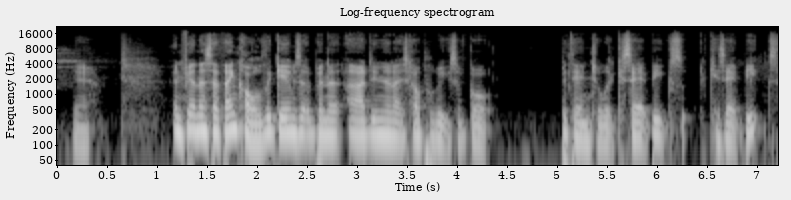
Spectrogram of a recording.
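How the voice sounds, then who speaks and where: A man with a Scottish accent, fairly high pitch, ordinary pitch variation, a somewhat breathy voice, a fairly quick pace, long, frequent pauses, and a dry, close sound with no echo on a very clean recording with a silent background. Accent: Scottish, slight to moderate. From Scotland. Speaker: gaming podcast host. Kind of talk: casual chat.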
